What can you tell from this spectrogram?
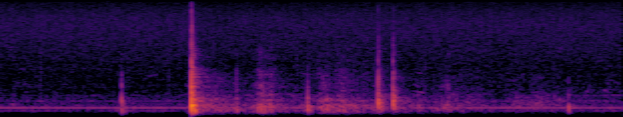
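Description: Aerial firework shells bursting in a series of booms, the loudest about two seconds in and a quick pair near four seconds, with a steady low hum underneath.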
